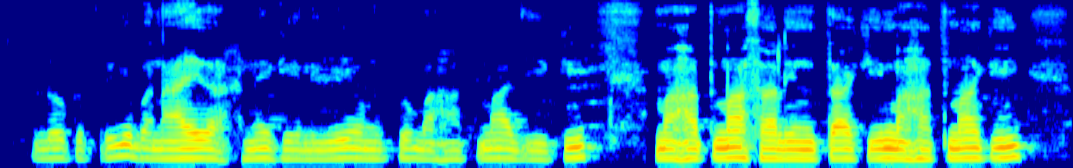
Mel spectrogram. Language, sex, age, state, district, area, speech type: Hindi, male, 45-60, Uttar Pradesh, Chandauli, urban, spontaneous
